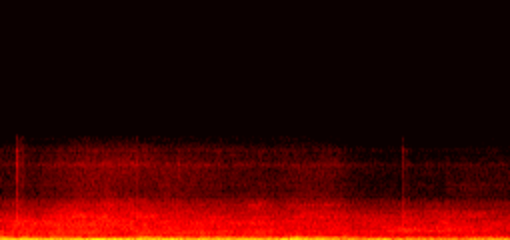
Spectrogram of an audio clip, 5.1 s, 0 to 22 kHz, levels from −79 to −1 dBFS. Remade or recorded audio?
remade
